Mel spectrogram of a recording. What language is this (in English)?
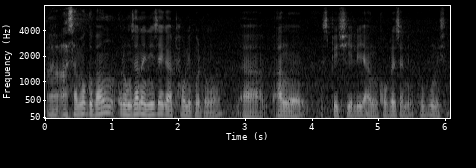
Bodo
